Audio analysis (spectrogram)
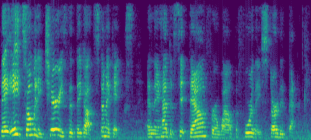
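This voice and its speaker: A woman teacher reading a picture book to young children expressively, with gentle, simple asides, recorded on a device set back from her. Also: fairly high pitch, normal speed. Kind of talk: picture-book read-aloud with chatty asides. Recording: distant mic with faint background noise.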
